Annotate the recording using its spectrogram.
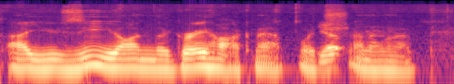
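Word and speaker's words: Iuz: some reason I thought it was like IO U uh Z but apparently it's IU Z on the greyhawk map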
